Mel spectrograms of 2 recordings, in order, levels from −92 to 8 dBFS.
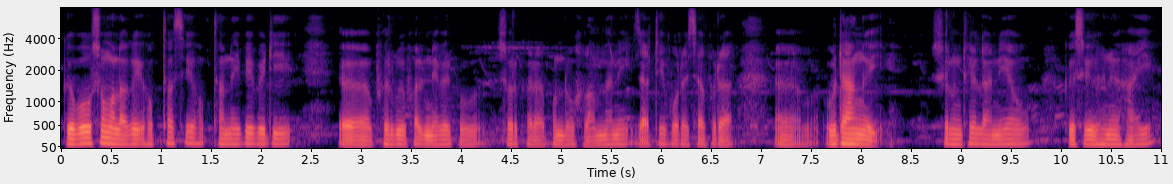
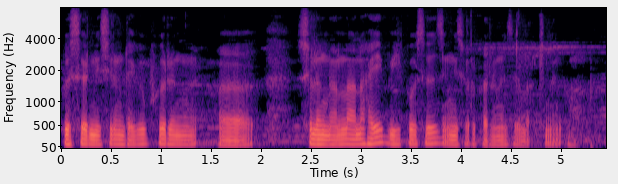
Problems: constant background noise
